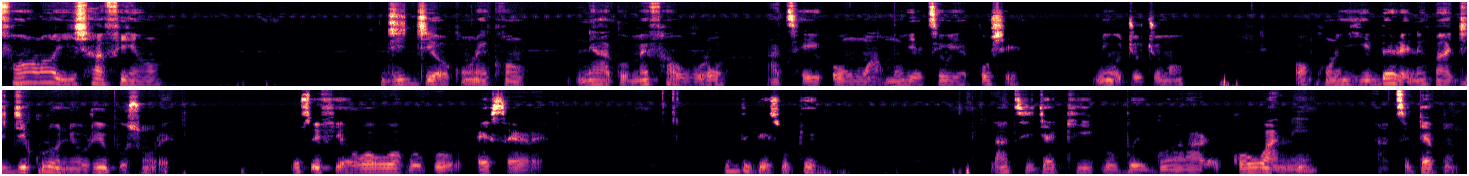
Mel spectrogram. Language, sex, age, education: Yoruba, male, 60+, tertiary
